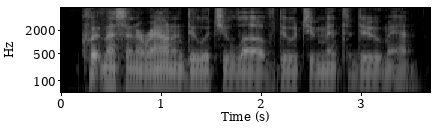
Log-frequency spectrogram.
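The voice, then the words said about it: Flat, monotone tired delivery. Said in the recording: “I know I'm monotone, but it's 1 in the morning. I've had a long weekend.”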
